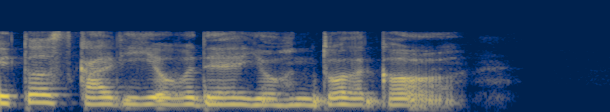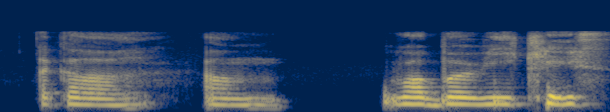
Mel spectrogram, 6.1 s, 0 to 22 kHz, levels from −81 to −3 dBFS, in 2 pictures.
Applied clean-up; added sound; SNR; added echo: neural mask model Resemble Enhance denoiser.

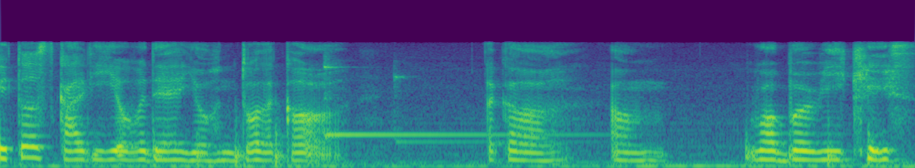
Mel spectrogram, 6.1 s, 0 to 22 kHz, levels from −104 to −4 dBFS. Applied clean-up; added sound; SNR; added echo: none; Knock + Doorbell; 13 dB; none.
